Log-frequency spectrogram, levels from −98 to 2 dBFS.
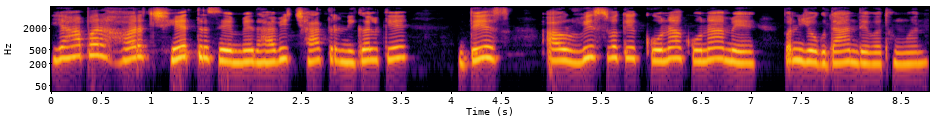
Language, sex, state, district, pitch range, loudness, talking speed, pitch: Bhojpuri, female, Uttar Pradesh, Varanasi, 235-295 Hz, -15 LUFS, 130 wpm, 260 Hz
